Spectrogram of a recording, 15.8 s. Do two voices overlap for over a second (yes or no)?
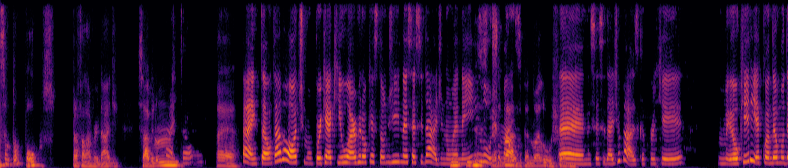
yes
